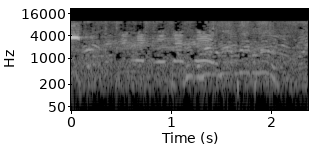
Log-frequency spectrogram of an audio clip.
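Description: Distant voices of players and spectators across an outdoor soccer field. A brief, high whistle blast cuts off right at the start.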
